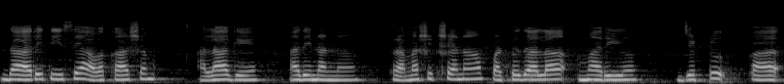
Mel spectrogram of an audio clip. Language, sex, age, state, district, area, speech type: Telugu, female, 18-30, Andhra Pradesh, Kadapa, urban, spontaneous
